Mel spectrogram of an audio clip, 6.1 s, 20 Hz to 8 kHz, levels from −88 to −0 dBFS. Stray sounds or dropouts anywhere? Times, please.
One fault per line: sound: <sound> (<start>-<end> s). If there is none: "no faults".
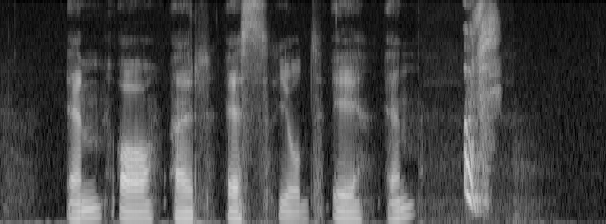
sound: sneeze (4.6-5.0 s)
